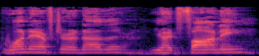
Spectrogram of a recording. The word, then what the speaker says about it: Fani: You had Fani, F-A-N-I, which is usually pronounced Fanny.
